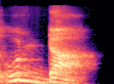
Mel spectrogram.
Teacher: But in Uddanartham, it is Udda. It's not a Mahaprana.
